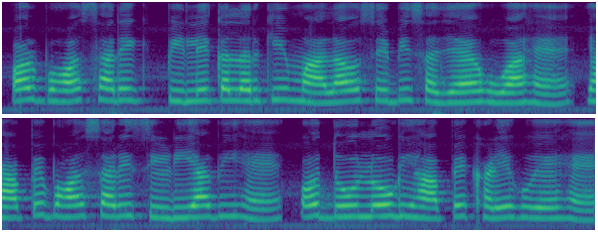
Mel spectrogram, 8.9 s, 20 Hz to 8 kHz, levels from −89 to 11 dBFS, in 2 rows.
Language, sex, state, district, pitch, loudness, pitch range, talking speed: Hindi, female, Rajasthan, Nagaur, 270 Hz, -21 LUFS, 250-280 Hz, 180 wpm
